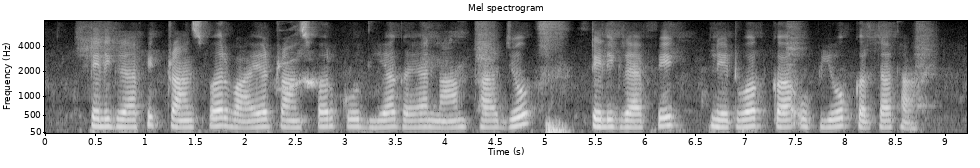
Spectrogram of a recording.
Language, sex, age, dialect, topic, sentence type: Hindi, female, 51-55, Marwari Dhudhari, banking, statement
